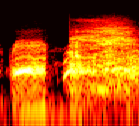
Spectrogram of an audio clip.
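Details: A captured wild boar gives two loud squeals, a short tonal cry followed by a longer, harsh scream.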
